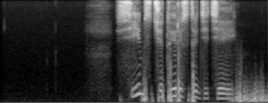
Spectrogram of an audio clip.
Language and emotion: Russian, neutral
